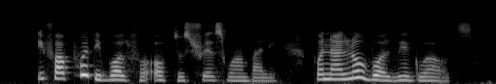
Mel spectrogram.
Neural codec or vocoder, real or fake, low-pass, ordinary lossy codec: codec, 16 kHz, 1 kbps, X-Codec, HuBERT features, trained on LibriSpeech; fake; 7.2 kHz; none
